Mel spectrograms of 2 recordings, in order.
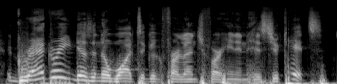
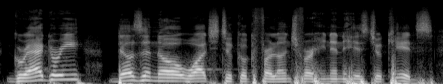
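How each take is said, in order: First: The sentence has a natural, varied melody. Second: The sentence has a flat, robotic melody. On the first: The speaker calls it right. "você tem que falar inglês naturalmente" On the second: The speaker calls it wrong. "eu não disse"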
